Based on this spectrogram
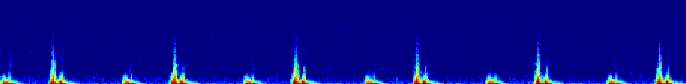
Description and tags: Cardiac and Pulmonary Sounds
sounds for medical studies
anatomy, cardiac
